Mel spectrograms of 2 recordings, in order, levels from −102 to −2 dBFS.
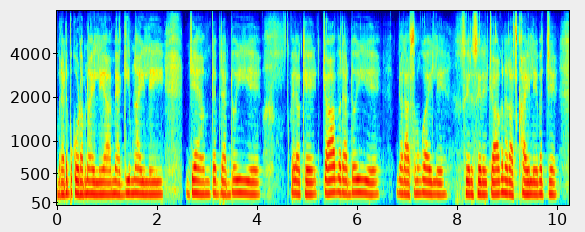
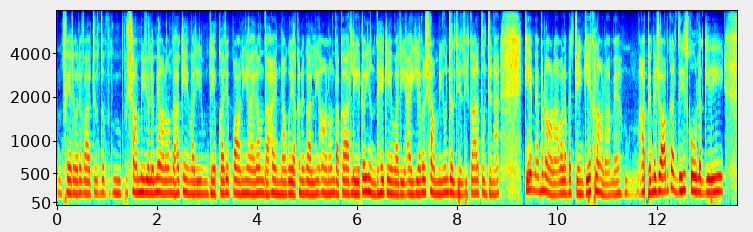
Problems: none marked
